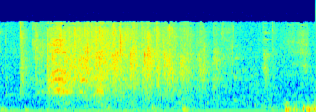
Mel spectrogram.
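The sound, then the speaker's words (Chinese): Audience applause at a xiangsheng (Chinese crosstalk) performance of 'Dui Zuo Shu Lai Bao', a dense steady patter of many hands that swells early and then tapers, with a few louder low thumps near the end. “谢谢大伙儿的掌声。”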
